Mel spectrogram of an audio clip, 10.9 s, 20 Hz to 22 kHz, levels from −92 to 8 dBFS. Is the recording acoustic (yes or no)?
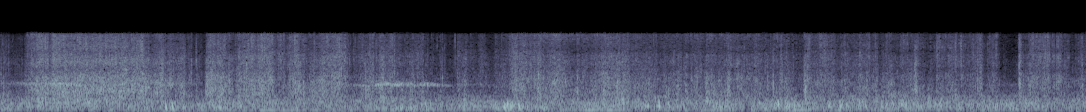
yes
